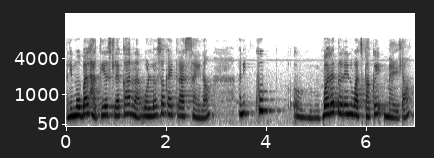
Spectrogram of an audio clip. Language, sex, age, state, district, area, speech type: Goan Konkani, female, 18-30, Goa, Canacona, rural, spontaneous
